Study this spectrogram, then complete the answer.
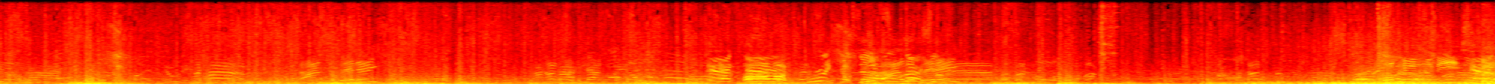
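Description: Weapons clash and armour clanks in a loud battle.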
